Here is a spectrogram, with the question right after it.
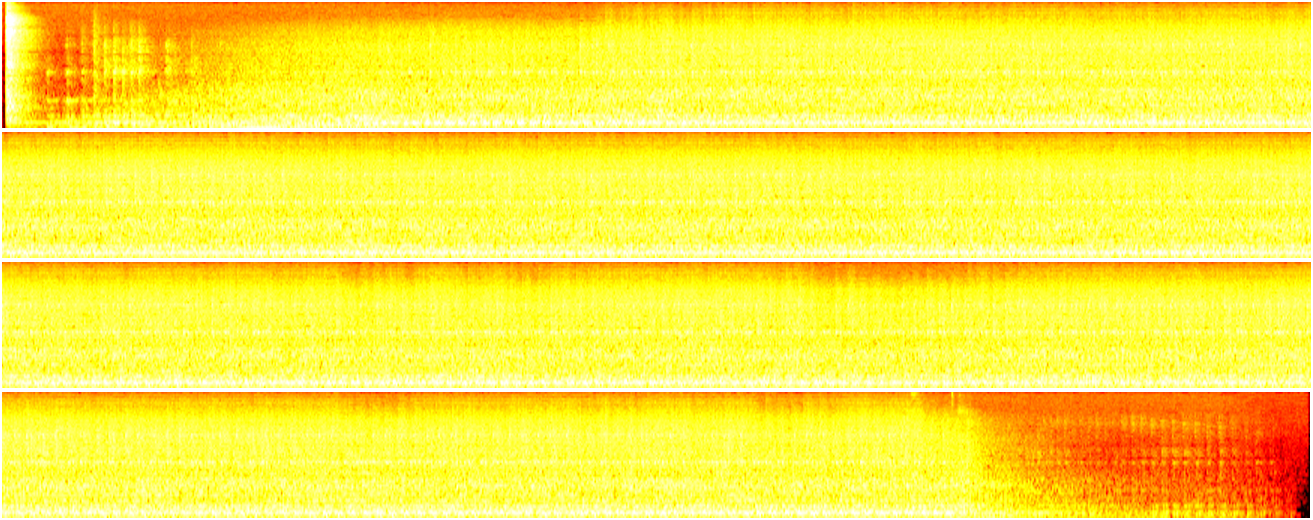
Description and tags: VENTOLA BAGNO
sound of the fan to the bathroom without windows
special, fan, sound, bathroom, home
